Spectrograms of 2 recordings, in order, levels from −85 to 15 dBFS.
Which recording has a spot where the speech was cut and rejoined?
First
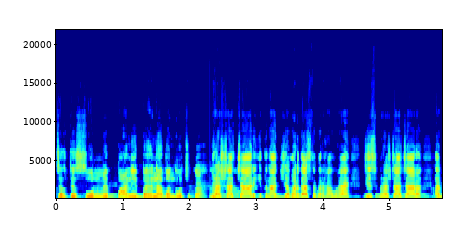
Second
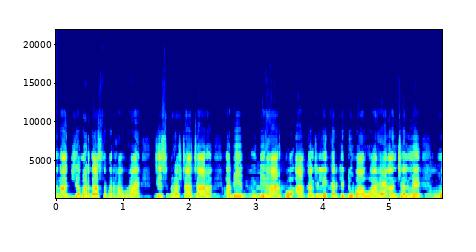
first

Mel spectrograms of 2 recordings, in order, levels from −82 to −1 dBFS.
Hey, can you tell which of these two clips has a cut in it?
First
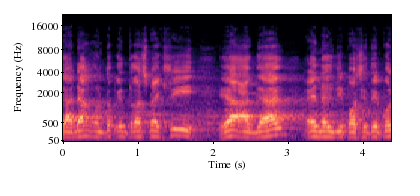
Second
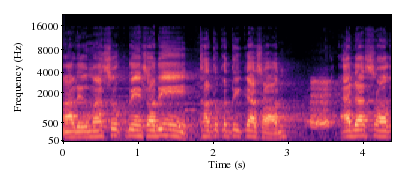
second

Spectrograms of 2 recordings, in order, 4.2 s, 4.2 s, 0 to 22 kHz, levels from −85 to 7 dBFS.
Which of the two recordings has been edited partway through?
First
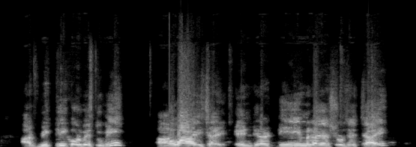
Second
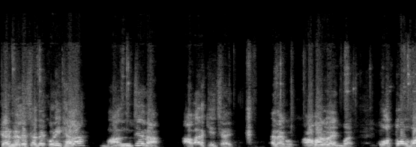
first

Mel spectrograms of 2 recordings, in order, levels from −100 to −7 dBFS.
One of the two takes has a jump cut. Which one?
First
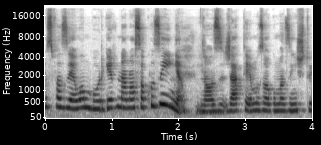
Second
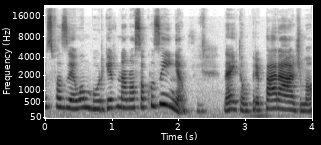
first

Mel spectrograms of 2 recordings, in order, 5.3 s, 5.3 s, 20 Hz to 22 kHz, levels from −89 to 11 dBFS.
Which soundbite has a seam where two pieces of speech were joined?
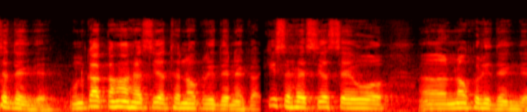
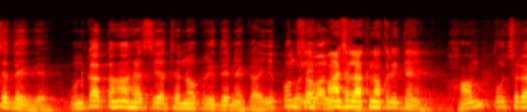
first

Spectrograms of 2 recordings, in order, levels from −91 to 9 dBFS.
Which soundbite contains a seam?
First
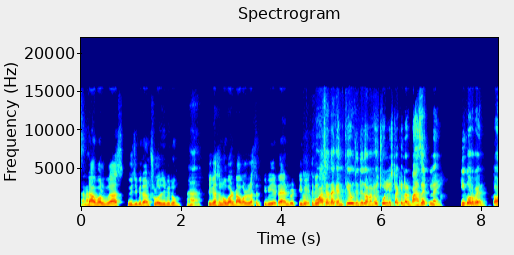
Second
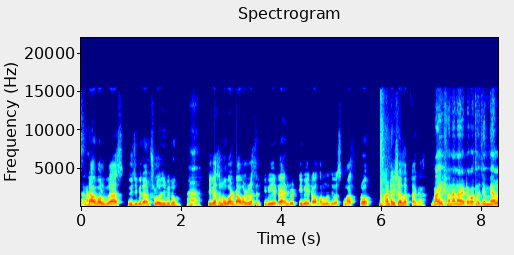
first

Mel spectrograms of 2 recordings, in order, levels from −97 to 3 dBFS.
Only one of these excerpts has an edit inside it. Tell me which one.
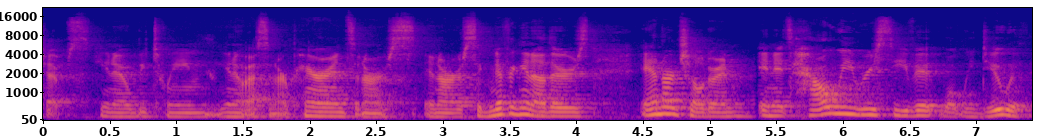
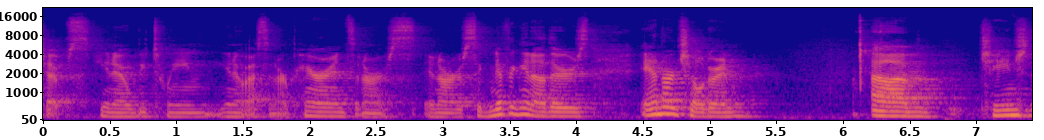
first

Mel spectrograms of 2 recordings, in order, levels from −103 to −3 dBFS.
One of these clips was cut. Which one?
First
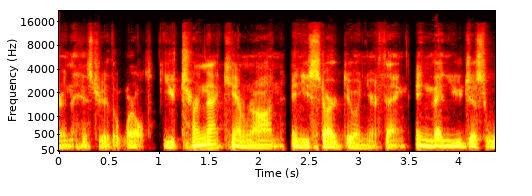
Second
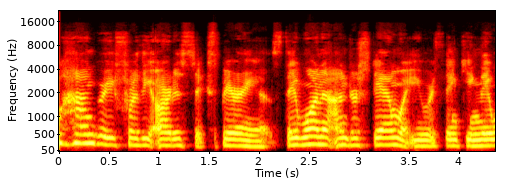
first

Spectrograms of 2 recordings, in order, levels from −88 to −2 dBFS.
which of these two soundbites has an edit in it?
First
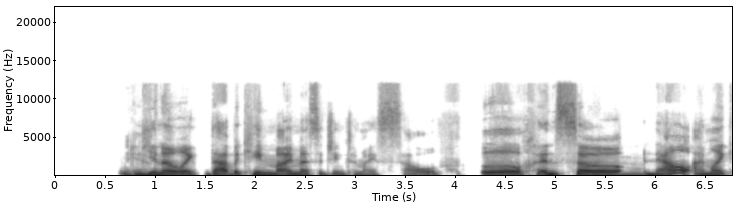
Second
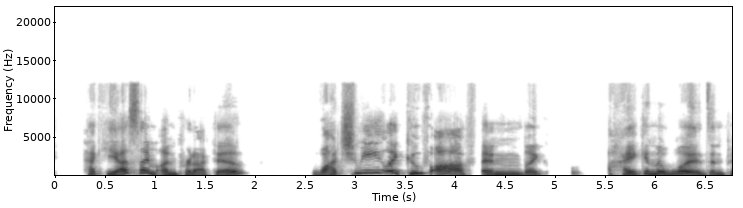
first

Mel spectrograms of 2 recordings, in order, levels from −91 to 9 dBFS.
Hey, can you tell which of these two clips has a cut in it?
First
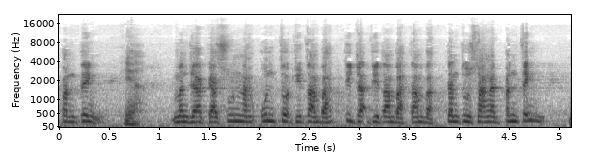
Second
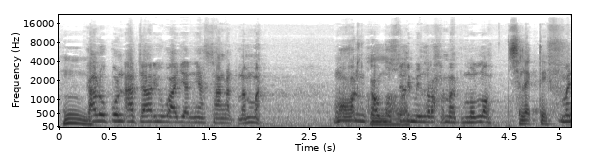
first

